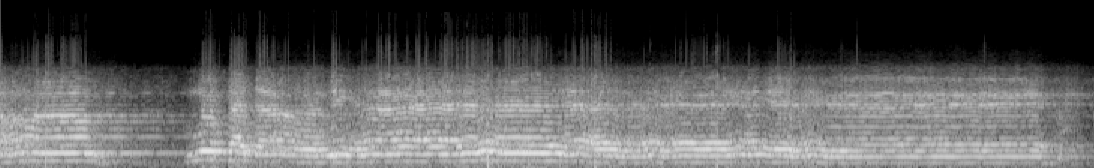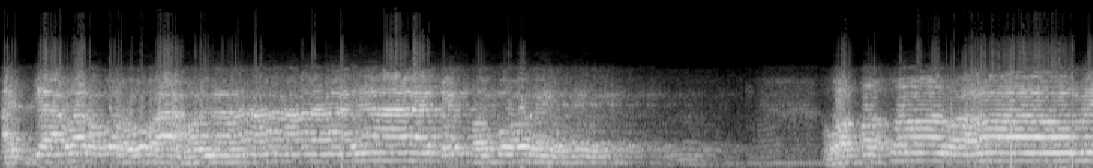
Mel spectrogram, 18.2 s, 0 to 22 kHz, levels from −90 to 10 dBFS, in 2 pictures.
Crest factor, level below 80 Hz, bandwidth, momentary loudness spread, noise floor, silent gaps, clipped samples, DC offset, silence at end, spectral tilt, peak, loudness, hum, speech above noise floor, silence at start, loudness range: 8 dB; -38 dBFS; 7.4 kHz; 8 LU; -36 dBFS; none; under 0.1%; under 0.1%; 0 s; -7.5 dB/octave; 0 dBFS; -8 LUFS; none; 29 dB; 0 s; 6 LU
